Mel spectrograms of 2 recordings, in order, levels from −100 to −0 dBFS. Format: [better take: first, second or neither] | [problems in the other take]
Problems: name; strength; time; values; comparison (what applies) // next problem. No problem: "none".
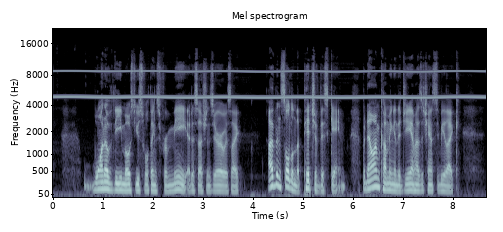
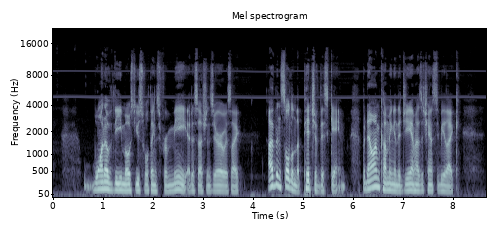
second | high-pitched whine; loud; throughout; 5 kHz, 6 dB below the speech; faint in the second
